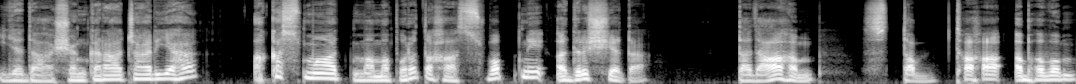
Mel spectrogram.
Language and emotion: Sanskrit, surprised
